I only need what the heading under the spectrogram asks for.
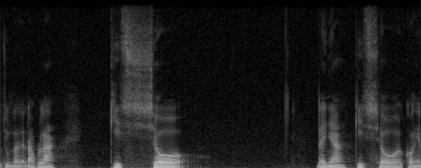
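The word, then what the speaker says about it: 吉祥: Ví dụ, trong từ cát tường chúng ta sẽ đọc là kisho.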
